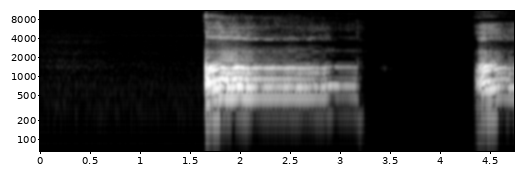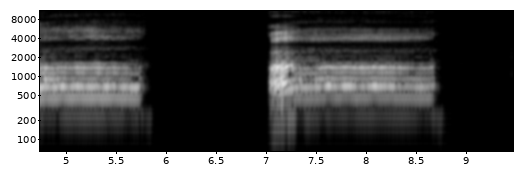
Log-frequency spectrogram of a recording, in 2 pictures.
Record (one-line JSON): {"exhalation_length": "9.5 s", "exhalation_amplitude": 31202, "exhalation_signal_mean_std_ratio": 0.49, "survey_phase": "alpha (2021-03-01 to 2021-08-12)", "age": "45-64", "gender": "Male", "wearing_mask": "No", "symptom_abdominal_pain": true, "symptom_diarrhoea": true, "symptom_fever_high_temperature": true, "symptom_headache": true, "symptom_onset": "2 days", "smoker_status": "Current smoker (1 to 10 cigarettes per day)", "respiratory_condition_asthma": false, "respiratory_condition_other": false, "recruitment_source": "Test and Trace", "submission_delay": "1 day", "covid_test_result": "Positive", "covid_test_method": "LFT"}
